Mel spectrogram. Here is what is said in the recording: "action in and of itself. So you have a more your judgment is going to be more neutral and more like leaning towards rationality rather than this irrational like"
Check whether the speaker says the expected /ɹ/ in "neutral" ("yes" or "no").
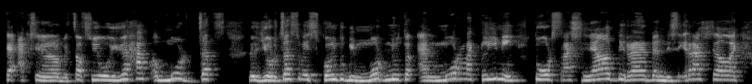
no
